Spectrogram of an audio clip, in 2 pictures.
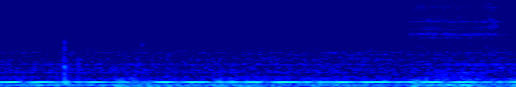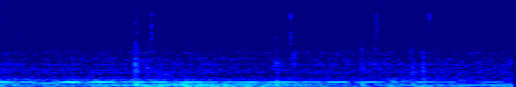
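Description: A low machine hum drones steadily.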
